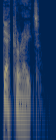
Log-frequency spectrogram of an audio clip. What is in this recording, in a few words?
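"decorate" spoken, British English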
